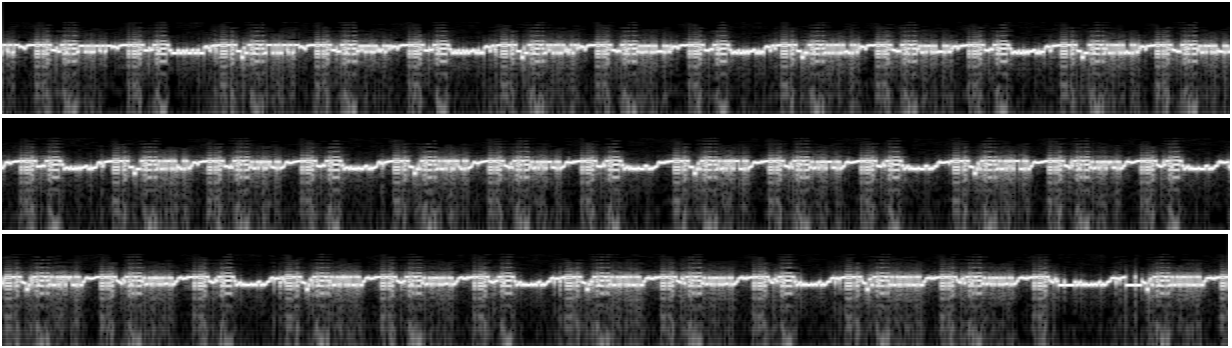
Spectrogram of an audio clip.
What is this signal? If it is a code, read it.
SSTV (slow-scan television), Scottie DX.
